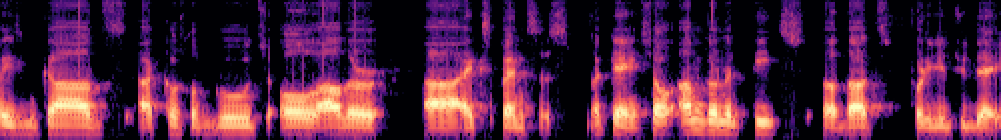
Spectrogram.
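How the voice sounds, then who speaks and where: A man talks at a moderate pace in a Greek accent. The sound is dry and close with no echo, against a quiet background. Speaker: e-commerce coach. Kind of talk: webinar presentation. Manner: hesitant, many filler sounds.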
